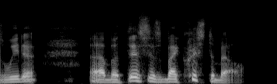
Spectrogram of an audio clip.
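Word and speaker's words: Ouida: or whatever and or Wida that would be a great example from the 19th century we don't right o-u-i-d-a I think that's how you pronounce it as Wida but this is by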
